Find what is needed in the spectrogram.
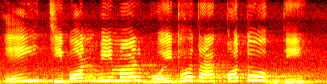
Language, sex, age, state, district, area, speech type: Bengali, female, 30-45, West Bengal, Paschim Medinipur, urban, read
